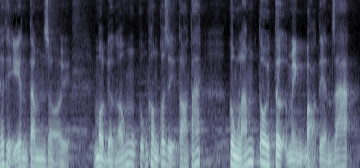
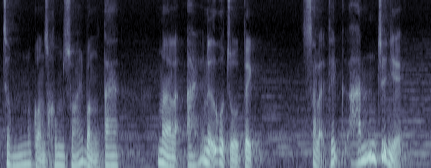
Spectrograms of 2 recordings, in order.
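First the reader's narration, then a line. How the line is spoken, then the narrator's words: Scoffing mutter. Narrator (Vietnamese): một tiểu tử hừ một tiếng lẩm bẩm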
